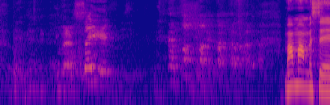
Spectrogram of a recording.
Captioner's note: audience laughs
